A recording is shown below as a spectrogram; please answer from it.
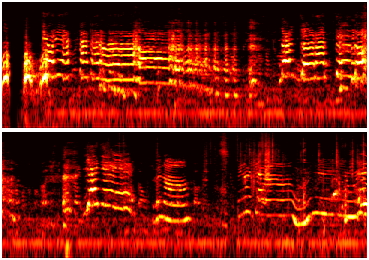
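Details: Uno, a friendly female Kaninchen Dachshund, very excited on her first overnight stay at a pet hotel in Setagaya, Tokyo. She gives long, wavering whines and yelps that rise and fall, almost without pause, indoors.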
